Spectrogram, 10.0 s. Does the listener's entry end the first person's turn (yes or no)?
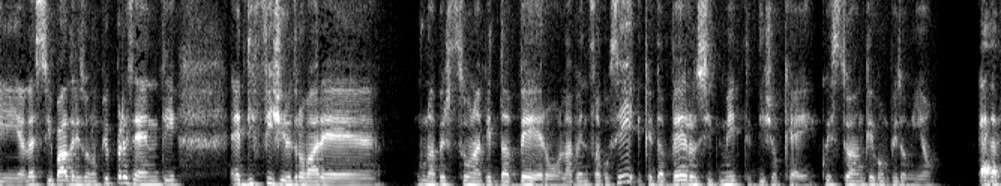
yes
